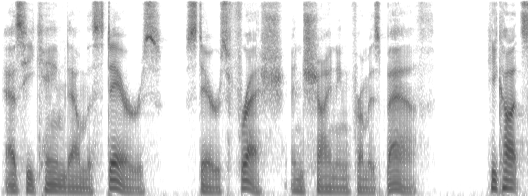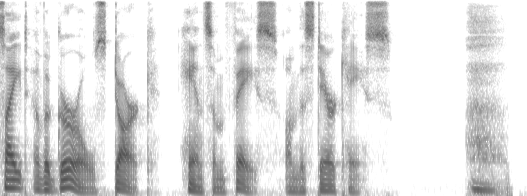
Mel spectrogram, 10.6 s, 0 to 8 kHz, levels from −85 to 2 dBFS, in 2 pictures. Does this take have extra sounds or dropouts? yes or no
yes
